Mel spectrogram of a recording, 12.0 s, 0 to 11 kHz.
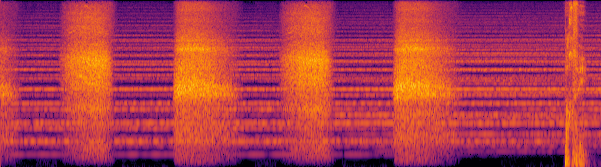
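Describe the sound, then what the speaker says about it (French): Slow, deep breaths during a guided relaxation exercise: four long, even inhale-exhale swells, each about a second and a half, spaced regularly over a soft sustained musical drone, followed by a sharp click near the end. "Prends une profonde inspiration et relâche. Fais-le encore 4 fois"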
